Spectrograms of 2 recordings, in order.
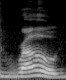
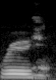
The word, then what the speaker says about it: Rogue: Number one, it's Rogue. Do you not know your comics? No, it's Rouge.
